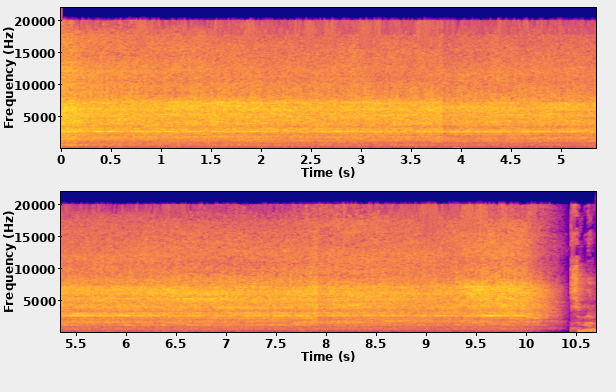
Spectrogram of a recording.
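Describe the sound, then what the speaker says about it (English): A blower runs continuously with a loud, close, airy roar as it blasts plaster dust off a drywall ceiling, steady for about ten seconds before cutting out abruptly at the end. "I got my blower, I'm gonna blow everything off."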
